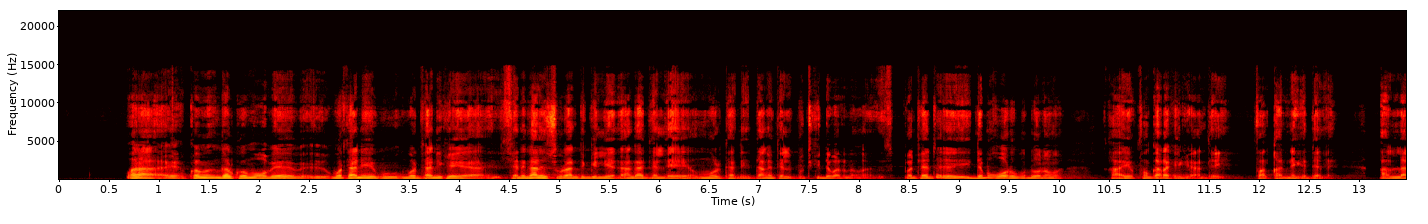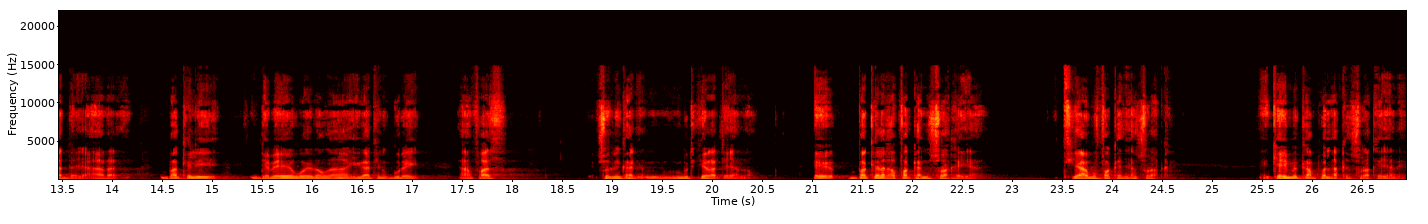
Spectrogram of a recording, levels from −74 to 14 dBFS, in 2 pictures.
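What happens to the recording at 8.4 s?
At 8.4 s the speech carries the HE-AAC compression heard throughout the clip. The treble appears to be rebuilt from copied lower bands, which fits roughly 24 kbps. Nothing remains above 14.9 kHz. S sounds come out gritty and metallic, likely from spectral band replication.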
